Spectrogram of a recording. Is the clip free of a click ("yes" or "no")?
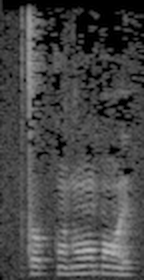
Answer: yes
